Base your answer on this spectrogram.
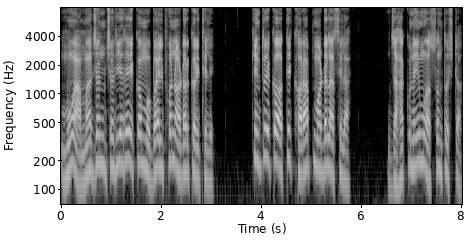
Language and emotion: Odia, sad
